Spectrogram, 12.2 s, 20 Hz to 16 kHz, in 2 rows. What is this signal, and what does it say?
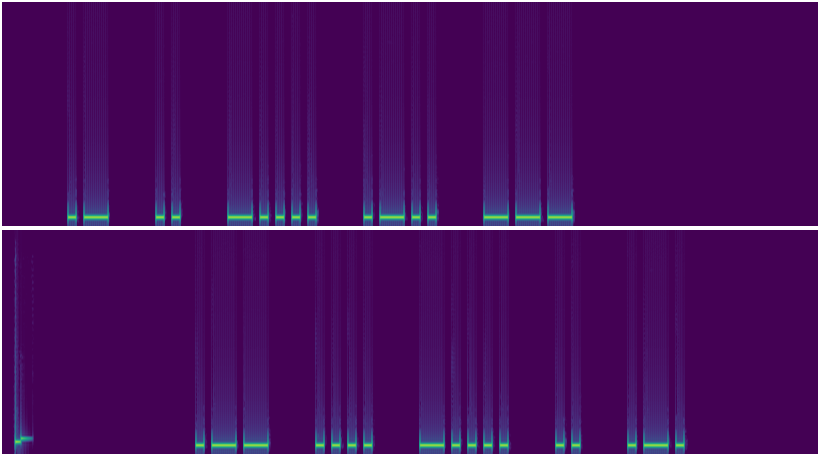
Morse code, heard as a keyed tone, about 20 wpm, spaced as for 15 wpm, 700 Hz. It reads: AI6LO WH6IR
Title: 128 Lesson 21g - Number 6 - Call Signs 20wpm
